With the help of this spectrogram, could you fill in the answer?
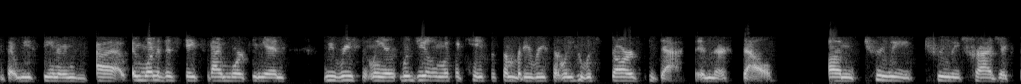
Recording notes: unique magazine format call-in show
